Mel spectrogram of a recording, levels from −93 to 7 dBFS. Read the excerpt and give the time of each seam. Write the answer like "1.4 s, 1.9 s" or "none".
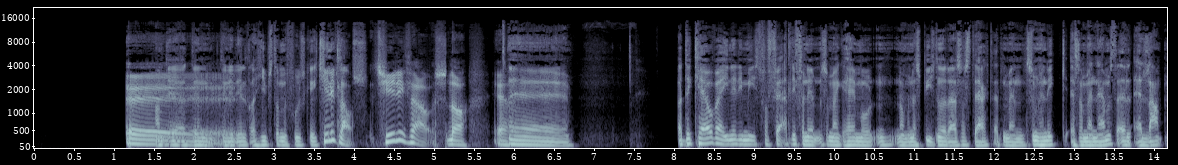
5.1 s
